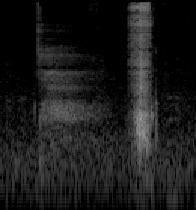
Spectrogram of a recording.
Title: Wet sneezing into a tissue (F)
